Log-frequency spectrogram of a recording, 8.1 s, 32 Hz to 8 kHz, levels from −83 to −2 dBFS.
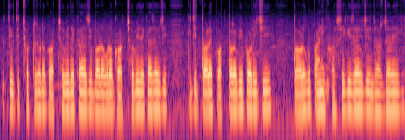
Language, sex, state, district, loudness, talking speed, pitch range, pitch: Odia, male, Odisha, Khordha, -17 LUFS, 175 wpm, 105-110 Hz, 110 Hz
